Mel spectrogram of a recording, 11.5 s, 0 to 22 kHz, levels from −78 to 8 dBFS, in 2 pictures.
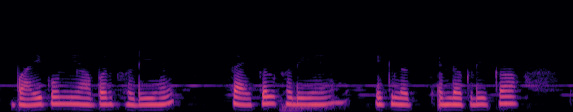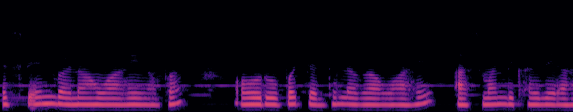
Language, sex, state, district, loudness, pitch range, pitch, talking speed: Hindi, female, Uttar Pradesh, Etah, -33 LUFS, 190-210 Hz, 195 Hz, 145 wpm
